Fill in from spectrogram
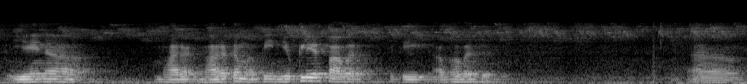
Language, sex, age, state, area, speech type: Sanskrit, male, 30-45, Uttar Pradesh, urban, spontaneous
